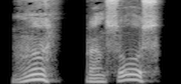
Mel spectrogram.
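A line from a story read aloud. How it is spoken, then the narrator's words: Drawling. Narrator (Russian): протянул Стригунов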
